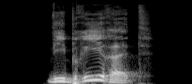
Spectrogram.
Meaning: second-person plural subjunctive I of vibrieren
- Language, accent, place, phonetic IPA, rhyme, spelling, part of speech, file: German, Germany, Berlin, [viˈbʁiːʁət], -iːʁət, vibrieret, verb, De-vibrieret.ogg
